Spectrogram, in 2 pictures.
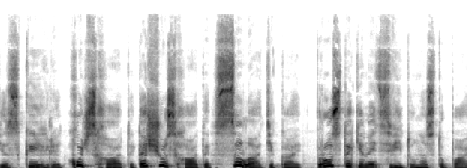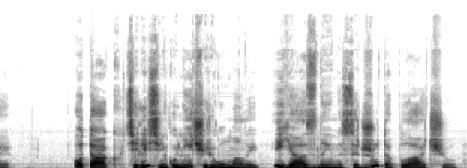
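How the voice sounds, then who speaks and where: A woman reads a humorous folk story aloud, lively and expressive in the telling. Her tone is mellow and soft-edged at a middling pitch. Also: a little slow. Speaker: audiobook narrator. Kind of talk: storytelling audiobook narration.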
